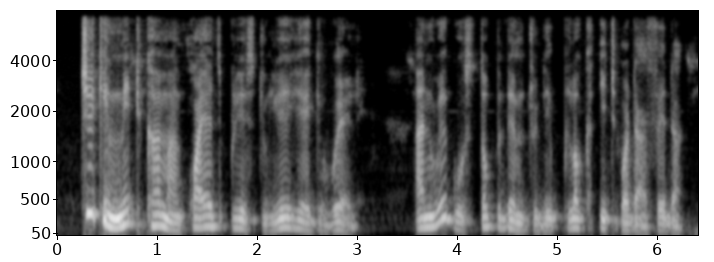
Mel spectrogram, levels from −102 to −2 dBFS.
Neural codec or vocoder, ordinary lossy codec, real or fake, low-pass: codec, 16 kHz, 2 kbps, FunCodec, trained on LibriTTS, 25 frames a second; none; fake; 7.2 kHz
